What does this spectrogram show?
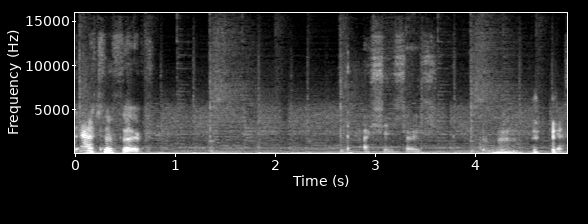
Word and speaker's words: action surge: Action charge. You pronounced it wrong. It's action surge.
